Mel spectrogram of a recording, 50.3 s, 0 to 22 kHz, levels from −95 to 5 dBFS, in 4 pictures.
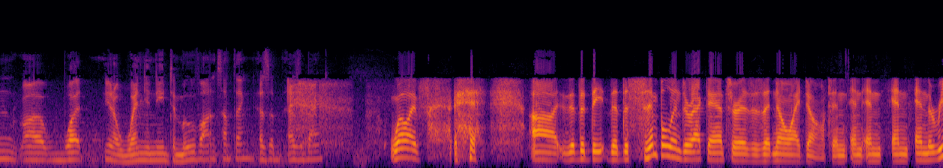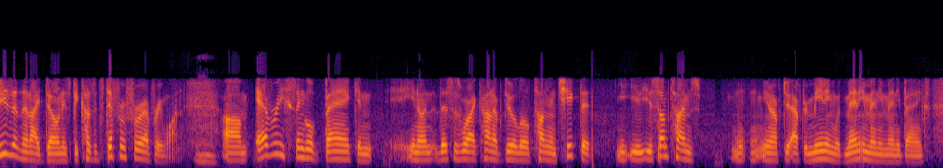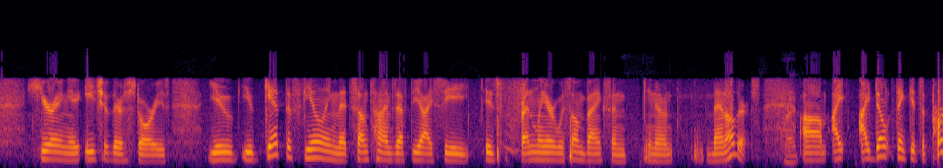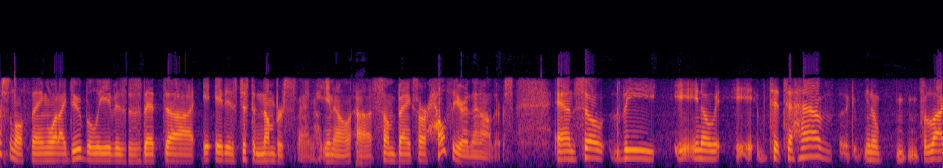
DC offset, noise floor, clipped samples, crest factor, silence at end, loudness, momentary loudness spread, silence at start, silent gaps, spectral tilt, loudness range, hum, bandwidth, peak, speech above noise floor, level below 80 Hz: under 0.1%; -49 dBFS; under 0.1%; 22 dB; 0 s; -24 LUFS; 12 LU; 0 s; none; -2.5 dB/octave; 3 LU; none; 7.4 kHz; -2 dBFS; 25 dB; -72 dBFS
